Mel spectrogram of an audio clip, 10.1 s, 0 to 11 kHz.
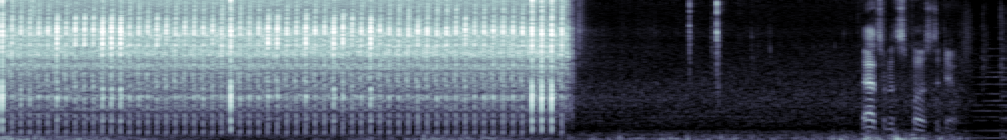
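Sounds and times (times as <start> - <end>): airsoft gun full-auto burst: 0.0 - 5.8.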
